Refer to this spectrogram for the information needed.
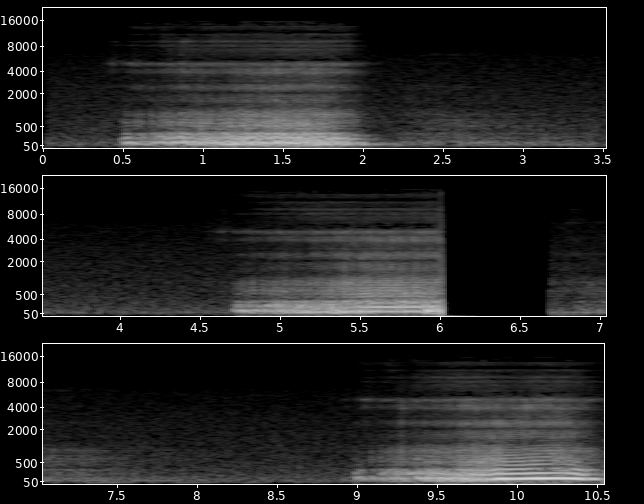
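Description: Low rumbling snores on each breath, about three in ten seconds, with quiet exhalations between: ongoing snoring during sleep.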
